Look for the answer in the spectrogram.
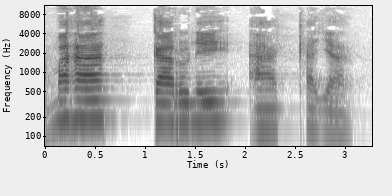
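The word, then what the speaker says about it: Mahākāruṇikāya: Câu thứ 6, Ma Ha Kaloni Kaya, thì nguyên văn chữ Phạn đọc là Maha Karuni Akaya.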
